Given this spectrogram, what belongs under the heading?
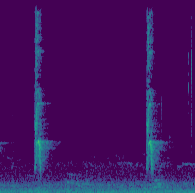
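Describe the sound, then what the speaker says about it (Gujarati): Two short, high bird chirps outdoors, one near the start and one past the middle, standing out over a low steady background hum. "પક્ષીનો અવાજ સંભળાય છે."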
